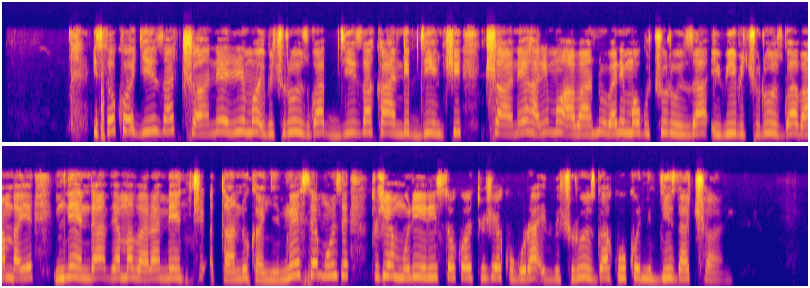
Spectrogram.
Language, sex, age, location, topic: Kinyarwanda, female, 18-24, Musanze, finance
